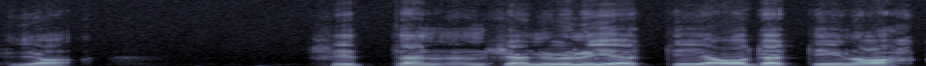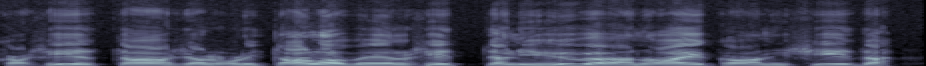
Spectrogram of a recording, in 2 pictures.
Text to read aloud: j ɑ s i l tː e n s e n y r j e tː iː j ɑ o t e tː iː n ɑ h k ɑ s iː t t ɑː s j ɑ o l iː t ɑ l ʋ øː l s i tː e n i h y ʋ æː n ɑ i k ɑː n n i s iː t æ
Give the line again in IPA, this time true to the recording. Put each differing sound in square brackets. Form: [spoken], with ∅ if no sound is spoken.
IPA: j ɑ s i [∅] tː e n s e n y [l] j e tː iː j ɑ o t e tː iː n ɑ h k ɑ s iː t t ɑː s j ɑ o l [i] t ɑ l ʋ [eː] l s i tː e n i h y ʋ æː n ɑ i k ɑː n n i s iː t æ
